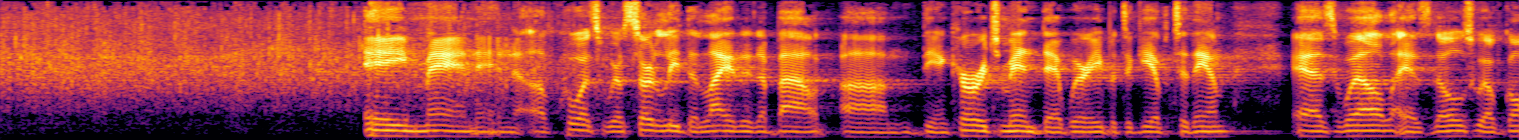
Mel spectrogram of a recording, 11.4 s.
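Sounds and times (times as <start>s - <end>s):
round of applause: 0.0s - 4.2s
speech: 2.7s - 11.3s.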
